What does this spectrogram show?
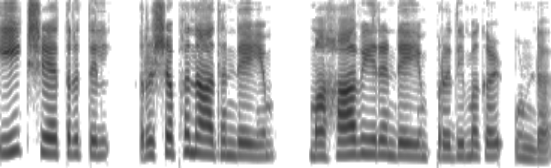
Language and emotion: Malayalam, neutral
